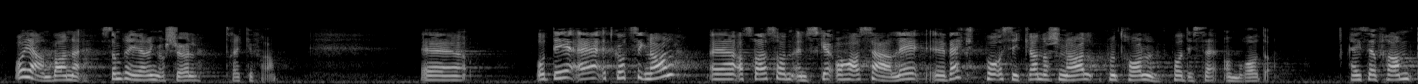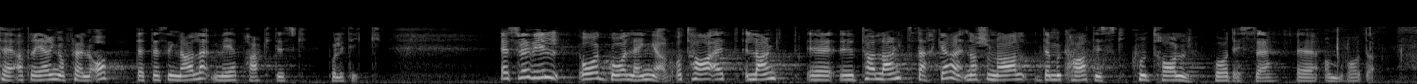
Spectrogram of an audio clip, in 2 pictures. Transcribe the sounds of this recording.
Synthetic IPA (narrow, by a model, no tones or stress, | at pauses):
ʔɔjæʁnbɑːnəsɔmʁɛjeːɾɪŋəʂøːlt̪ʰʁɛkːəfɾɑ̰mː | ɔd̪ɛʔæʁɛt̪ɡɔt̪ːsɪŋnɑːlɑt̪st̪ɑːt̪sɔːd̪n̩ʔœnskəɾʔɔɦɑːsæːɭɪʋɛkt̪̚pʰɔɔsɪkʁənɑʂʊnɑːlkʰʊnt̪ʰɾɔlpʰɔd̪ɪsːəʔɔmʁoːd̪ə̰ɾ | ɛɡseːʁfɾɑmt̪ʰɪlʔɑ̰t̪ɾɛjeːʁɪŋəfœlːəʔɔpːd̪̥ɛt̪ːəsɪŋnɑːləmɛːpʰɾɑkt̪ɪsk | pʰʊlɪt̪ʰɪ̰kː | ɛsʋeːʋɪloːɡːoːlɛŋːə̰ʁɔ̰t̪ʰɑːɛt̪lɑŋt̪t̪ʰɑːlɑŋt̪st̪æʁkəʁənɑʃʊnɑːld̪ɛmʊkʰɾɑːt̪ɪskʰːʊnt̪ʰɾɔlpʰɔd̪ɪsːə | ʔɔ̰mʁo̰ːd̪ə̰ʁ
